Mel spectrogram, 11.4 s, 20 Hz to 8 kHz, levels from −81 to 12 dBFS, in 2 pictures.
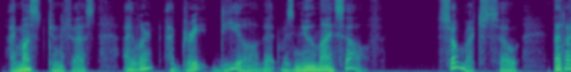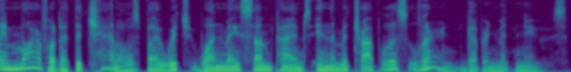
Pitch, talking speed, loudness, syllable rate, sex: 125 Hz, 170 wpm, -19 LUFS, 4.6 syllables/s, male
